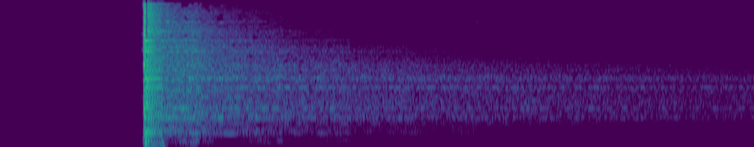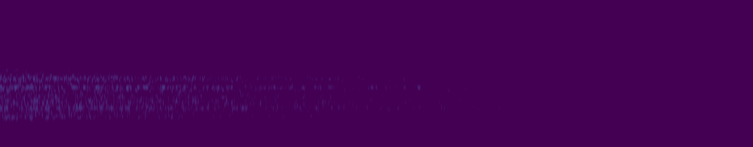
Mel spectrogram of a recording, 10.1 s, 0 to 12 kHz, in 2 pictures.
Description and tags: Synth Stab 3
A short abrasive synth stab with lots of a large space reverb.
